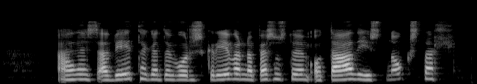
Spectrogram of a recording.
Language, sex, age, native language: Icelandic, female, 40-49, Icelandic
